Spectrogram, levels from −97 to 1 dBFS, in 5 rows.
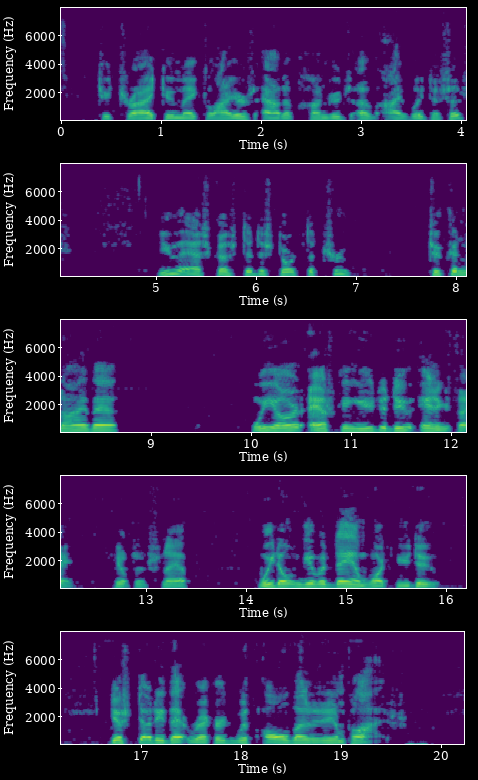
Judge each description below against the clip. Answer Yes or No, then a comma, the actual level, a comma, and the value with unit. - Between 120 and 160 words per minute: Yes, average, 140 wpm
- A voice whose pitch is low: No, medium, 150 Hz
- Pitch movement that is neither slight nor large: No, wide, 5.9 semitones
